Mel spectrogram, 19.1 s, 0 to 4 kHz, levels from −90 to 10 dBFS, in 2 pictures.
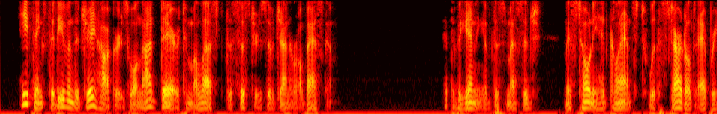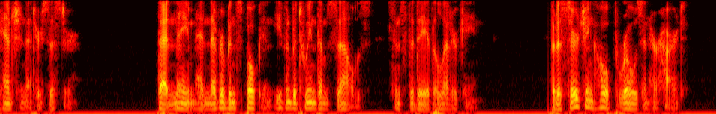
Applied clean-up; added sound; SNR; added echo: none; none; none; none.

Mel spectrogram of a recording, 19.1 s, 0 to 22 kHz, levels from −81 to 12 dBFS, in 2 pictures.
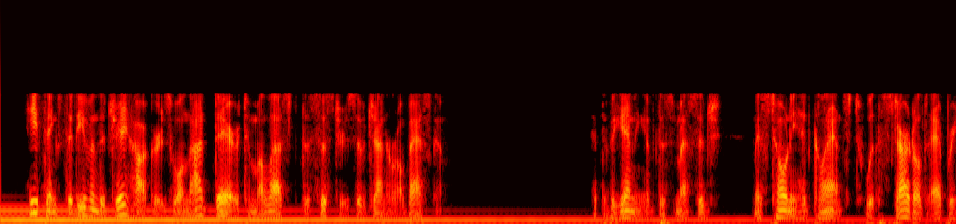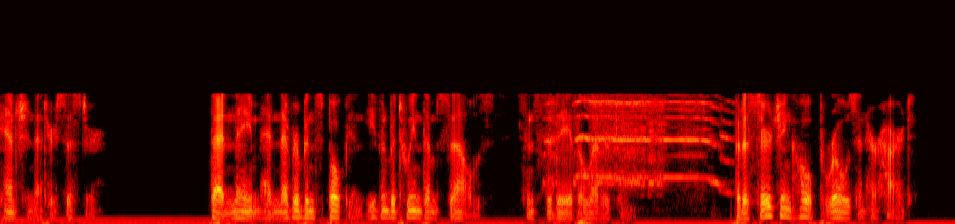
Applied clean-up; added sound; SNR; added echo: none; Piano + Bird / Chicken, rooster; 7 dB; none.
